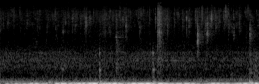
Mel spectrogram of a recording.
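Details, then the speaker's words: Turbocharged race car with AMP EFI at first startup, big fuel pump priming: a steady hiss and splatter of fuel spraying, with drips. Fuel is leaking everywhere from one fuel line that was forgotten and left disconnected. "a bit of it on my debt there's the one line that we forgot to connect"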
